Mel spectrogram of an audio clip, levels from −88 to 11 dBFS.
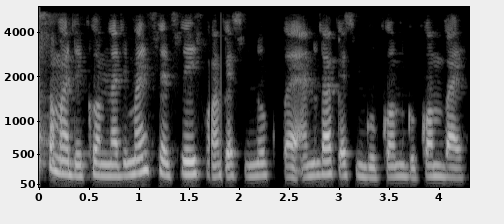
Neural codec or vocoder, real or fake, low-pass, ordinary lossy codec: none; real; 5.4 kHz; none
